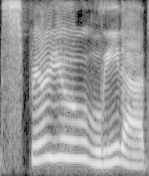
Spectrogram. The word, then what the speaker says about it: spirulina: So this month, we're going to talk about spirulina.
